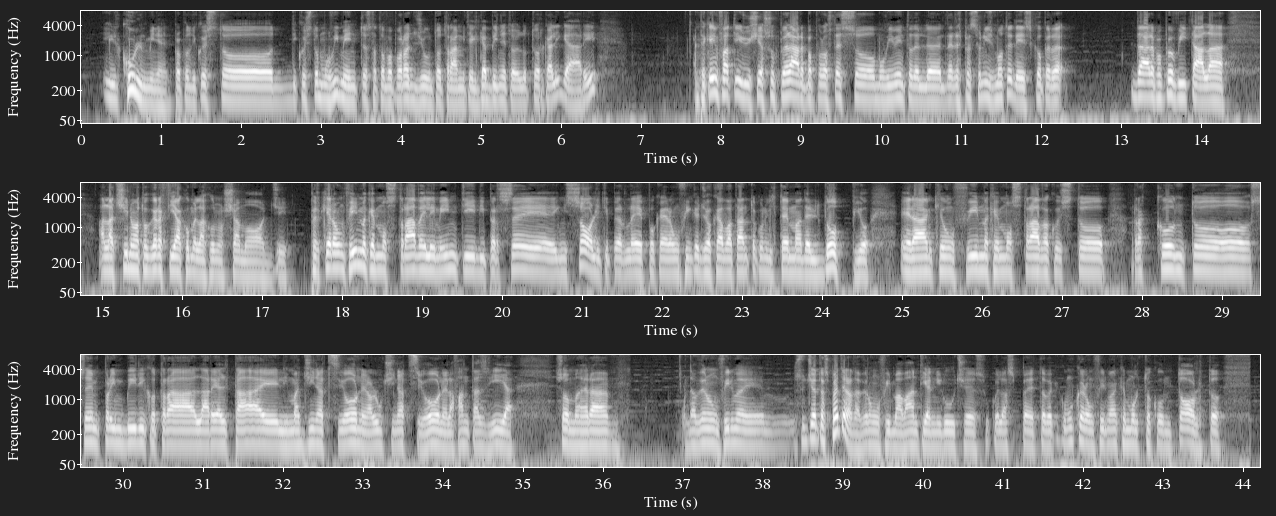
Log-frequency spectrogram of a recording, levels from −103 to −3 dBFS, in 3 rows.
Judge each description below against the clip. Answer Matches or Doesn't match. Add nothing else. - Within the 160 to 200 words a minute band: Doesn't match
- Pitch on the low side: Matches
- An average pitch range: Doesn't match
